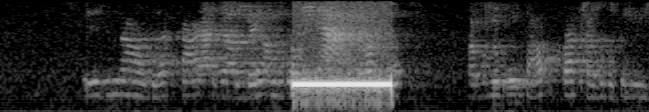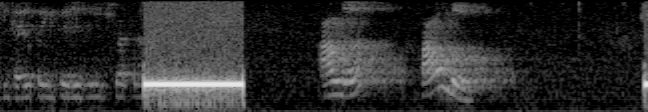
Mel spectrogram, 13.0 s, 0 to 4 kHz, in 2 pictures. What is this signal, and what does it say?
Ringback tone (Europe, 425 Hz), with speech.
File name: out- -2013- - - .79638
